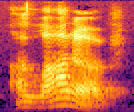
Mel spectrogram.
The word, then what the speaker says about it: a lot of: you want to say a lot of so pronunciation A lot of put the words together with the T sounding D D D D D A lot of a lot of examples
